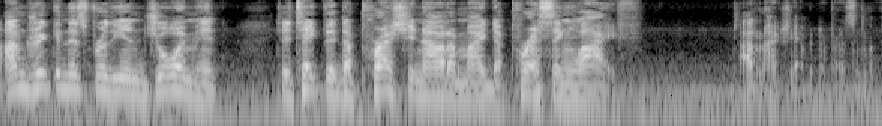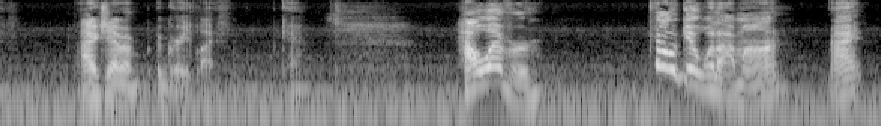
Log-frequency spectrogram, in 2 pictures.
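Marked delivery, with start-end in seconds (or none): 4.9-7.9 hushed, breathy confession under the breath; whispered aside. Real, not acted. Whispering a correction to viewers about his own life. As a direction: let it slip out as a quick whisper.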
